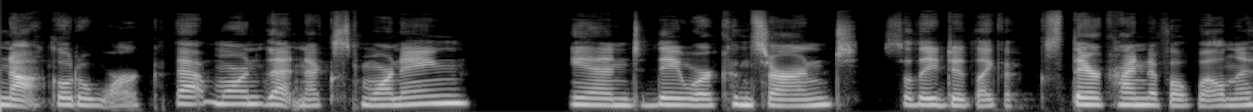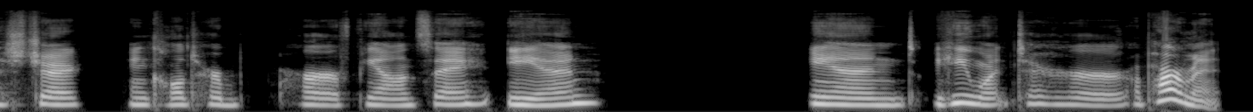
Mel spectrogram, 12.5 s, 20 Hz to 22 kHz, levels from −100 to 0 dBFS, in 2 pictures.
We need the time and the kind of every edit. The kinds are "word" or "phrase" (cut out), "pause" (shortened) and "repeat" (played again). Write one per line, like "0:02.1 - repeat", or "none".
none

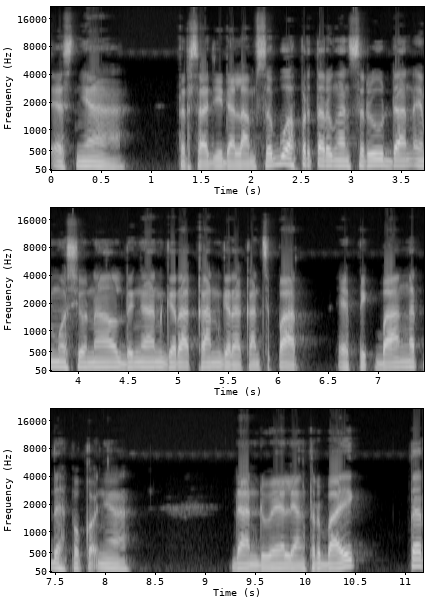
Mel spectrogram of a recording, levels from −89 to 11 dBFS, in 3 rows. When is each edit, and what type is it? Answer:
none

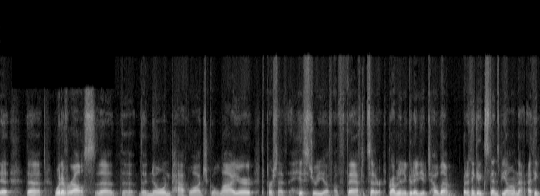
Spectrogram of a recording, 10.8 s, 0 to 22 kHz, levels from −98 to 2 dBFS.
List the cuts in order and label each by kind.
0:05.2 - pause
0:07.7 - pause

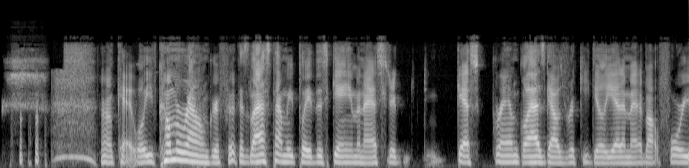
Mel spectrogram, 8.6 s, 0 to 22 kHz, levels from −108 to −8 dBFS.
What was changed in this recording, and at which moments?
none

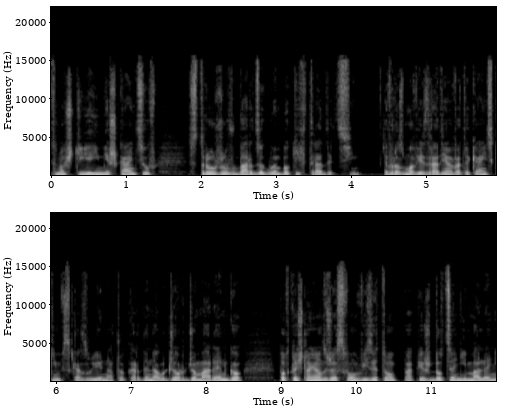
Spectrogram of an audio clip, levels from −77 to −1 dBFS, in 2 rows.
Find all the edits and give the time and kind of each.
none

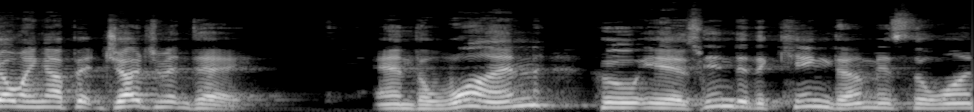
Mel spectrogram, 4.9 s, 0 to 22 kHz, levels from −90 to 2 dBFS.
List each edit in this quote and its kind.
0:03.5 - word

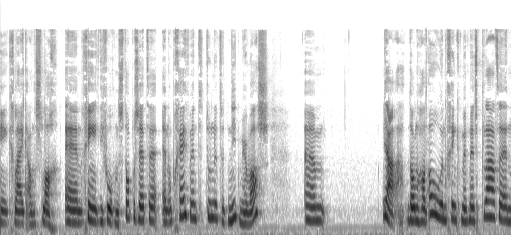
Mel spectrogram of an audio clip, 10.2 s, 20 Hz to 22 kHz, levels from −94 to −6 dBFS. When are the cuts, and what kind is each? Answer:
0:01.2 - pause
0:08.5 - phrase

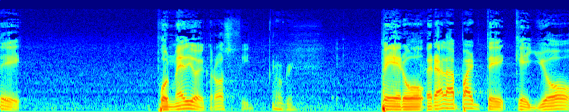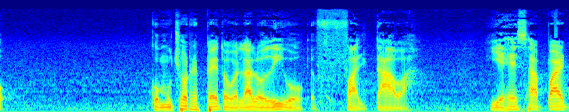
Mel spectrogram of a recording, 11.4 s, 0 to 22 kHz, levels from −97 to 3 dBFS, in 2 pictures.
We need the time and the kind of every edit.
0:04.3 - word
0:08.8 - pause

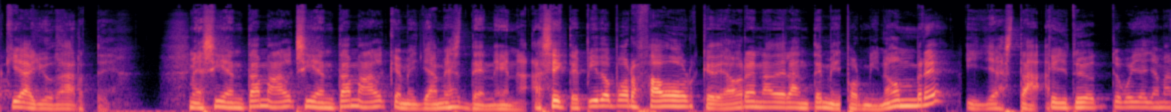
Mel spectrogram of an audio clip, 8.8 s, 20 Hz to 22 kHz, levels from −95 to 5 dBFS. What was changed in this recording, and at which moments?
0:01.4 - word
0:02.2 - repeat
0:04.2 - word
0:06.3 - word
0:07.2 - pause
0:07.9 - word

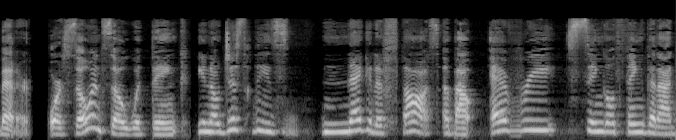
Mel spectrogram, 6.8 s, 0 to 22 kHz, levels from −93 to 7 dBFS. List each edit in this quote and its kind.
0:01.9 - pause
0:02.5 - word

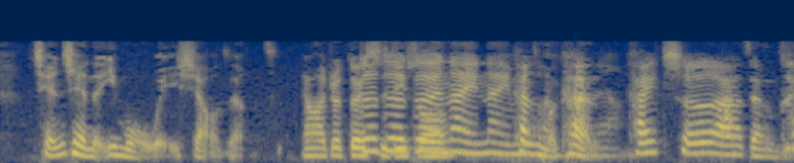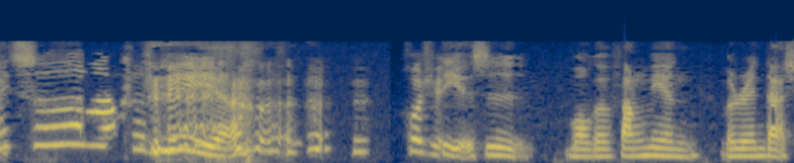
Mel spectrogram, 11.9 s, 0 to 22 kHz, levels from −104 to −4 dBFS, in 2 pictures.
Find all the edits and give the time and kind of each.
0:09.3 - word

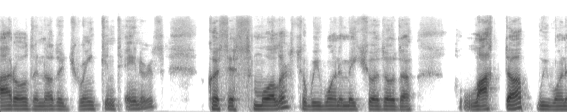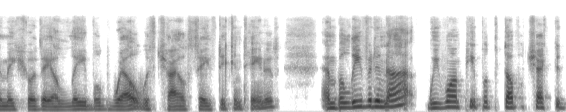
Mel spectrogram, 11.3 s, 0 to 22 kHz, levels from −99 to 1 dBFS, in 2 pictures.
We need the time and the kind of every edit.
none

